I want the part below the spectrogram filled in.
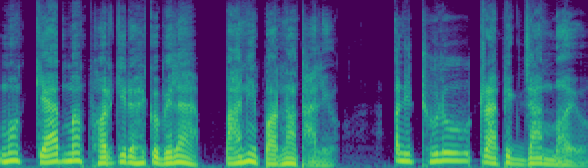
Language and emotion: Nepali, sad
